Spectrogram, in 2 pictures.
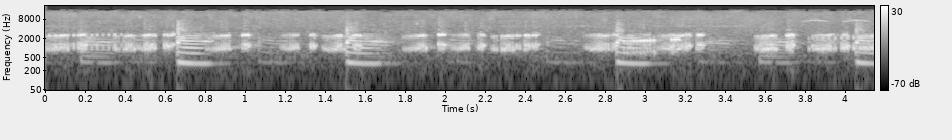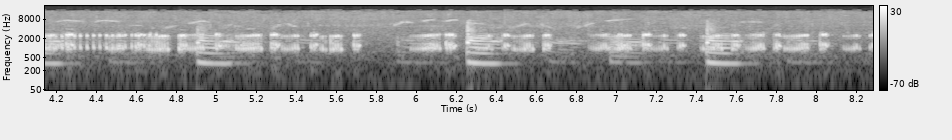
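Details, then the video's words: Rare frogs giving rapid pulsed croaks in quick succession, each burst a buzzy nasal tone ending in a short low note, bursts falling about every half second with faint higher chirps above. "SUARA KATAK YANG SUDAH LANGKA"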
